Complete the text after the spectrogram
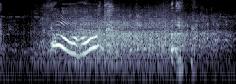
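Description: A young woman speaks with a puzzled tone.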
